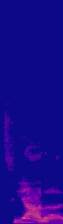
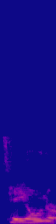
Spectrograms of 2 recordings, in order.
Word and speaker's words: Teyona: So at the panel, I was like, hey, my name's pronounced Teyona, not Teyona or whatever she said.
